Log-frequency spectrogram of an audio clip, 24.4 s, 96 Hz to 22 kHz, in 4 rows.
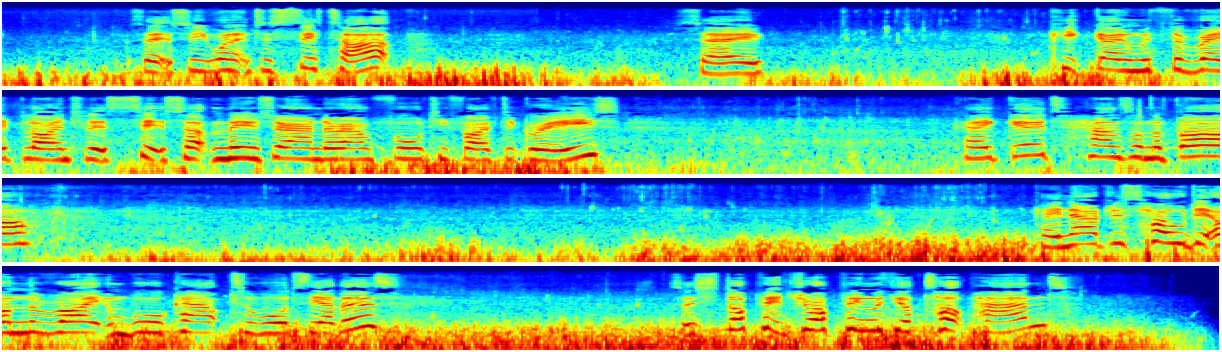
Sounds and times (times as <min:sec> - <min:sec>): Speech: 0:00.6 - 0:02.0, 0:03.4 - 0:03.8, 0:05.3 - 0:09.2, 0:10.9 - 0:12.4, 0:17.4 - 0:20.3, 0:21.7 - 0:23.6.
